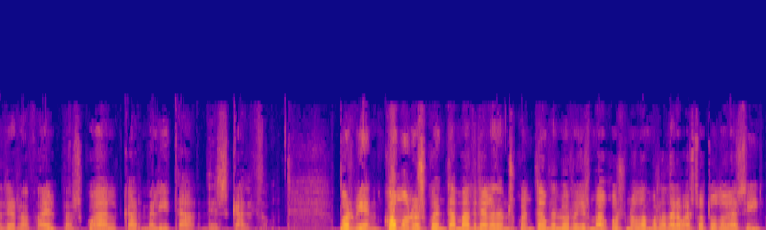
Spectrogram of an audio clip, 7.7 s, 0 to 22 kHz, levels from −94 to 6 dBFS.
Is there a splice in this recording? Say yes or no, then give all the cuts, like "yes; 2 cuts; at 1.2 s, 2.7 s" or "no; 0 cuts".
yes; 1 cut; at 5.5 s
